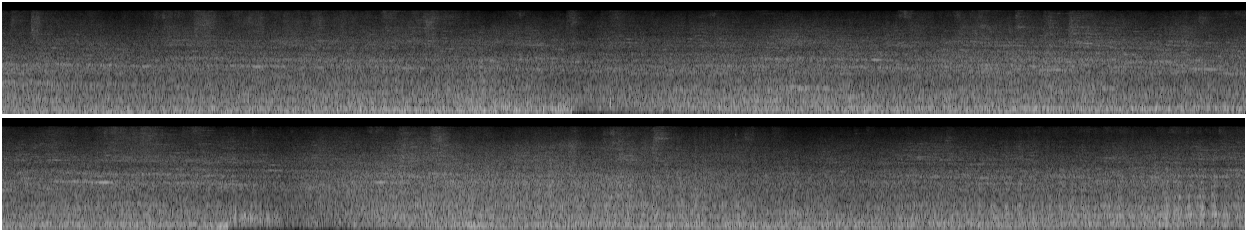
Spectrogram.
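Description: Freight cars clatter and squeal over the rails.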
